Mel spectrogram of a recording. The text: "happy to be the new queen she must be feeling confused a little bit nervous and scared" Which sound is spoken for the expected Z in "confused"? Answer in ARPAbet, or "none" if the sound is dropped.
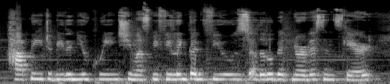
Z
